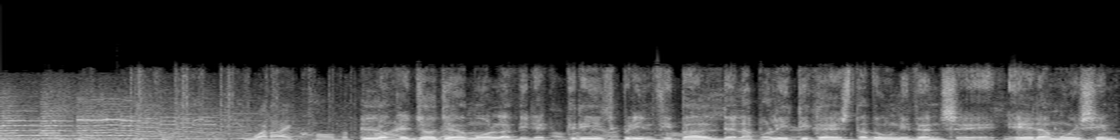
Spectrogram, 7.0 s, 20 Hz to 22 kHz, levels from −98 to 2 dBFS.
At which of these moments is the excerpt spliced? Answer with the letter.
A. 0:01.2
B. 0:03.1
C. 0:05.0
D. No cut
A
